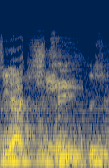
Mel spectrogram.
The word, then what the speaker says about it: Siacci: And sitting next to his mother, she corrected us and says Chris Siacci. And now every time when we say chi, they scream at us that we're saying it wrong, and it's come straight from his mother.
